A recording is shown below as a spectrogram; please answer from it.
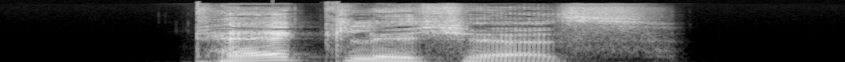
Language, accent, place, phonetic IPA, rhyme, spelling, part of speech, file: German, Germany, Berlin, [ˈtɛːklɪçəs], -ɛːklɪçəs, tägliches, adjective, De-tägliches.ogg
- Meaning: strong/mixed nominative/accusative neuter singular of täglich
